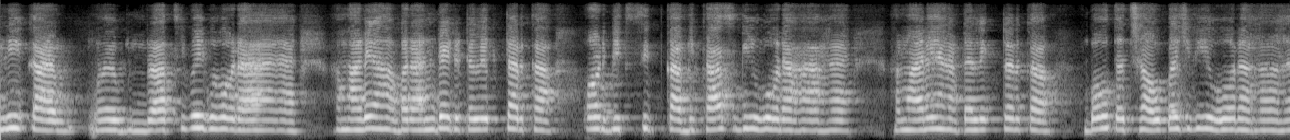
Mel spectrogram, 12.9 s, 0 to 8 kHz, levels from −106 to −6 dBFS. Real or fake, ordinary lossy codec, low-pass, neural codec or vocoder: fake; none; 7.2 kHz; codec, 32 kHz, 1.9 kbps, SNAC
